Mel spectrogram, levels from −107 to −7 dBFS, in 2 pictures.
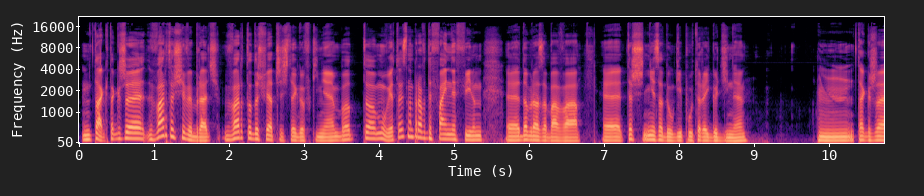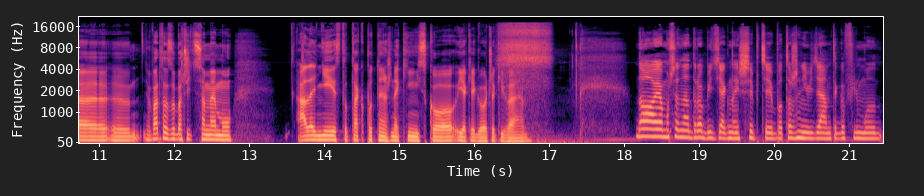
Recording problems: none

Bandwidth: 18 kHz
